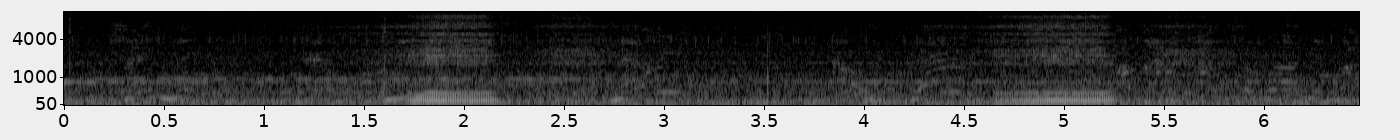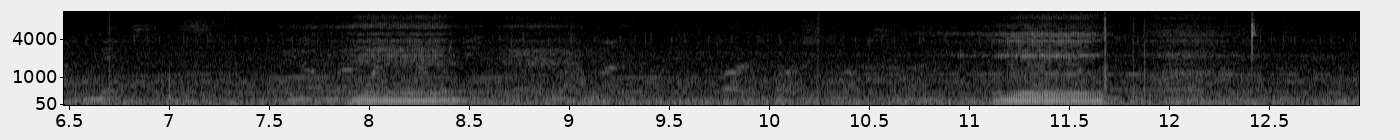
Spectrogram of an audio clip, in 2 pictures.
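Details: Woman snoring while asleep: four loud, rattling snores on the in-breath, roughly every three seconds, about 19 a minute, over steady room noise.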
